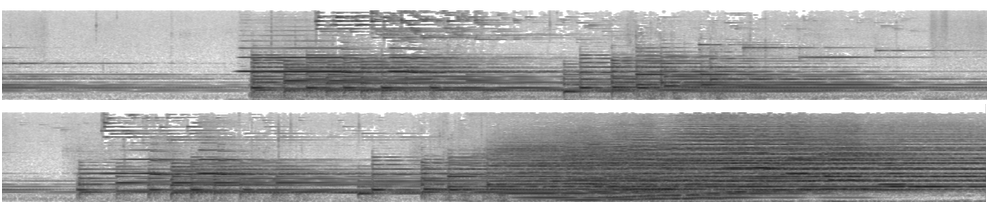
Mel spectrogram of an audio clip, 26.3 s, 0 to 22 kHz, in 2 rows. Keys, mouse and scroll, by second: 2.1 scroll, 2.7 scroll, 3.1 middle click, 3.2 middle click, 3.3 scroll, 4.0 middle click, 4.6-5.7 scroll, 5.9 a, 6.7 click, 7.7 q, 10.2 alt+middle click, 10.7 alt+scroll, 11.1 click, 11.7 3, 11.8 Return, 12.7 scroll, 13.0 Return, 13.0 middle click, 14.2-14.7 scroll, 14.7 ctrl+j, 15.6-16.0 scroll, 16.9 alt+middle click, 18.5 alt+middle click, 18.8 ctrl+k, 21.3 click, 21.7 click, 22.7 alt+middle click, 23.6 click, 24.3 alt+middle click, 24.8 click, 25.5 alt+middle click, 25.9 a.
